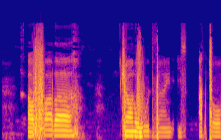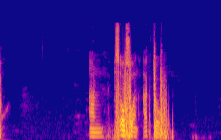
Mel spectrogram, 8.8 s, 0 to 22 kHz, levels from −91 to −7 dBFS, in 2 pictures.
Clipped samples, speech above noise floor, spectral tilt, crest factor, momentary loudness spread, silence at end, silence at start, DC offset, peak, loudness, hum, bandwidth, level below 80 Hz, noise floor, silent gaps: under 0.1%; 63 dB; -6 dB/octave; 18 dB; 18 LU; 1.05 s; 0.55 s; under 0.1%; 0 dBFS; -16 LUFS; none; 11.5 kHz; -40 dBFS; -78 dBFS; none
